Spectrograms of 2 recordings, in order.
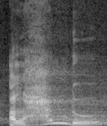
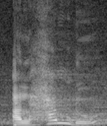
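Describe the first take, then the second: The two takes are said the same way.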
